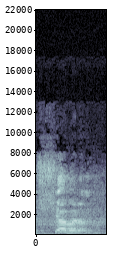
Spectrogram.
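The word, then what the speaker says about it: chevron: Finally, Shavaran, pronunciation Shavaran.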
